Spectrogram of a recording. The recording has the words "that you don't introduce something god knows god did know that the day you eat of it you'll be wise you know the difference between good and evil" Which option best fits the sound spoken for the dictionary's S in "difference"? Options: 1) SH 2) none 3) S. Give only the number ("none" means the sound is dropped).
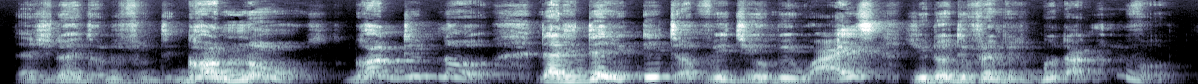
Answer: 2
